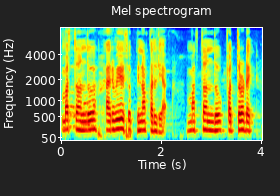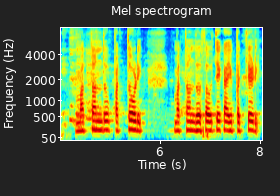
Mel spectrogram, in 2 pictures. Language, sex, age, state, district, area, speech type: Kannada, female, 60+, Karnataka, Udupi, rural, spontaneous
